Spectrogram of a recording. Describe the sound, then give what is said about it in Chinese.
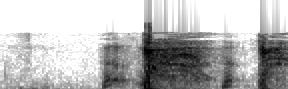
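A few harsh coughs from someone who has been coughing repeatedly, one longer and rasping, with brief throaty bursts around it. Loud and close, with no talk. “我今天比较差哈，我一直咳嗽”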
